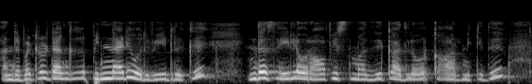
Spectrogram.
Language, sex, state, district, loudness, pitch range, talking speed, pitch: Tamil, female, Tamil Nadu, Kanyakumari, -19 LUFS, 235-280 Hz, 180 wpm, 260 Hz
